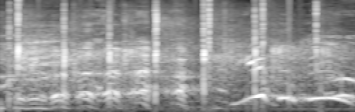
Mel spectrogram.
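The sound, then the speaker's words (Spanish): Scattered applause from a studio audience on a television talk show greeting a guest: uneven claps beneath a prominent speaking voice. “Lupita Ferrer, por favor, un aplauso para Lupita Ferrer.”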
